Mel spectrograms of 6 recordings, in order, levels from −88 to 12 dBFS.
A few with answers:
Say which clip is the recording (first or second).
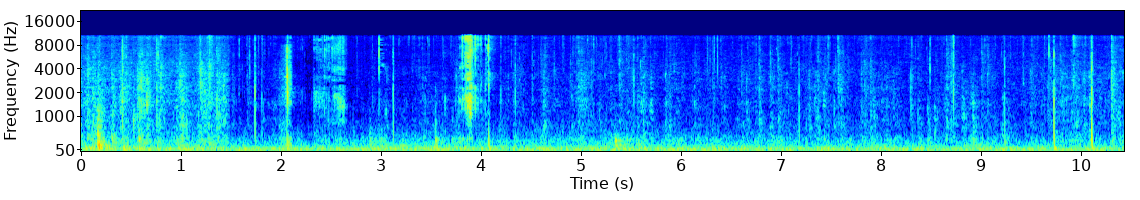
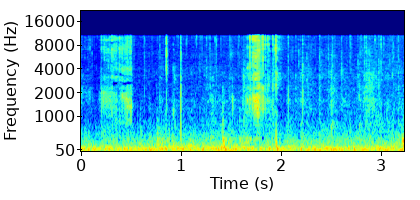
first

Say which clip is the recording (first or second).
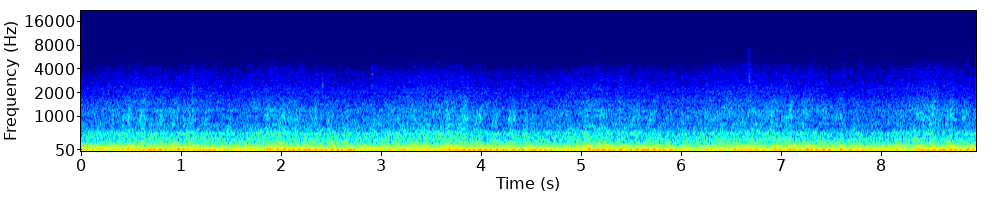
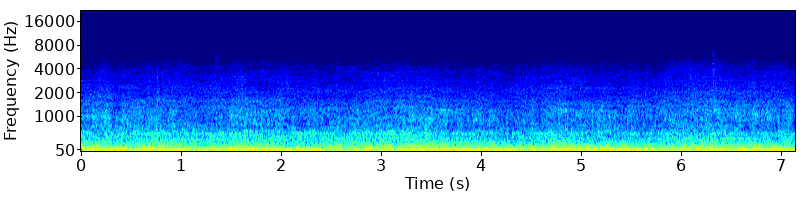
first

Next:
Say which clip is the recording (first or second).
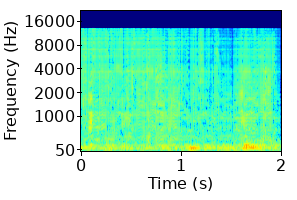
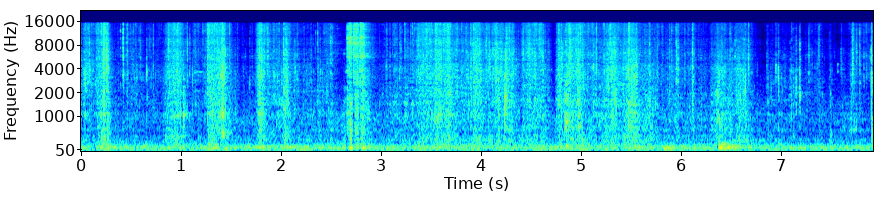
second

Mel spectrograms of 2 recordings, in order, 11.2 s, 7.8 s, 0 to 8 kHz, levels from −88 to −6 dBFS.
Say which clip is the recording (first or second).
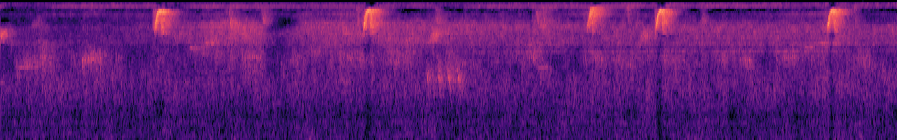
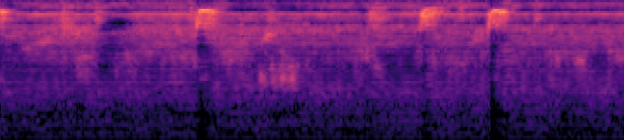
first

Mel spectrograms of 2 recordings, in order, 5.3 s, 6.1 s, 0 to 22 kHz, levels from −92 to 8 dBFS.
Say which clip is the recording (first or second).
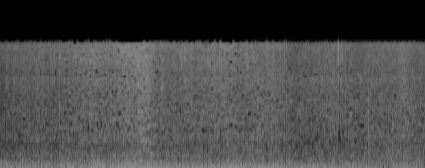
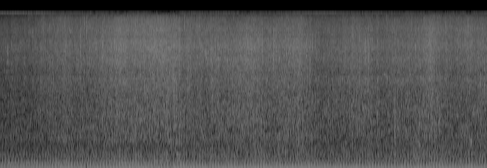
second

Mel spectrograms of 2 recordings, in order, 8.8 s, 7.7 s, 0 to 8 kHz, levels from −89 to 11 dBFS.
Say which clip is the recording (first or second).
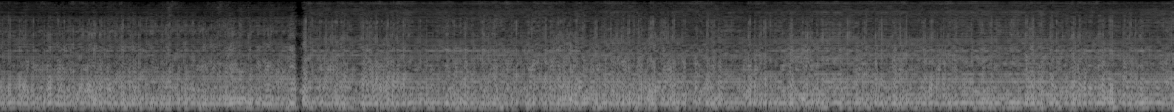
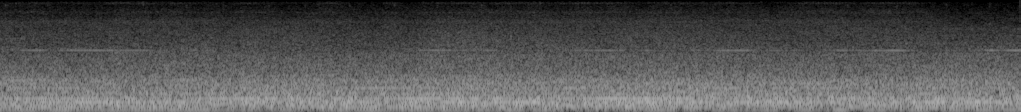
second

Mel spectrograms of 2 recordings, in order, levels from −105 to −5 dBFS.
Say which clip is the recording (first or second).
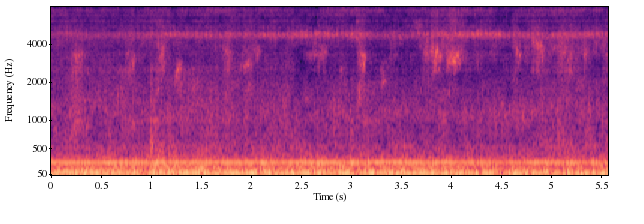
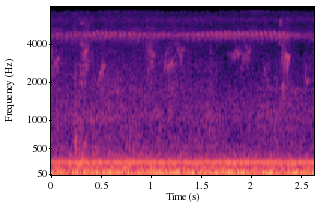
second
